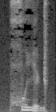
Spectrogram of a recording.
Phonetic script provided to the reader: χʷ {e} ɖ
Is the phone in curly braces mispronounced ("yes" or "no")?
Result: yes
